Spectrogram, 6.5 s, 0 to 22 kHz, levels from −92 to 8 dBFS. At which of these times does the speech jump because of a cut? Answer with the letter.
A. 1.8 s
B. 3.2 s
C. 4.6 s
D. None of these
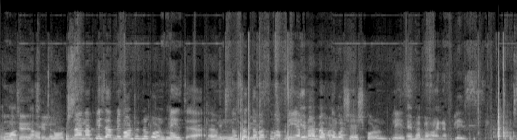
D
